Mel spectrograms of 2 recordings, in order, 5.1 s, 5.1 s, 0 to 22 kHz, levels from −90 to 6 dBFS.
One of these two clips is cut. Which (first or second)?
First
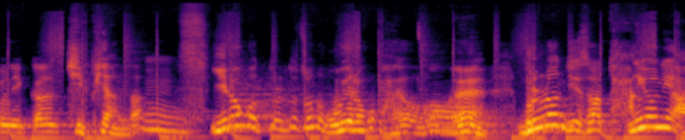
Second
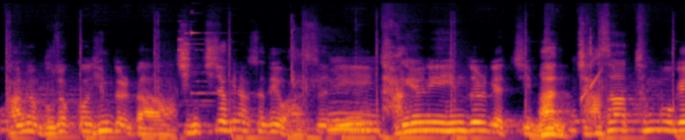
second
